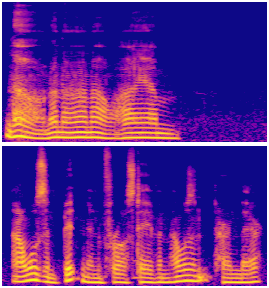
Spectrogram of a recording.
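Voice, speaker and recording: Man playing wry young male werewolf, bitter, sardonic, conversational audio roleplay, slow halting delivery, dry close sound. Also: medium pitch, a little mellow, no room sound, lightly acted. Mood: rueful, bitter. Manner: halting, sardonic, conversational with sighs and repeated words. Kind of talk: audio roleplay drama, one-sided intimate conversation.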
